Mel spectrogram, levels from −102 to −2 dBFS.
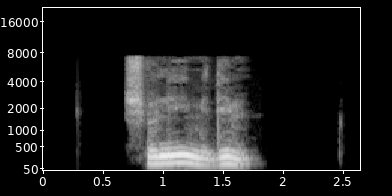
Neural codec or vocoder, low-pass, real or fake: none; 7.2 kHz; real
